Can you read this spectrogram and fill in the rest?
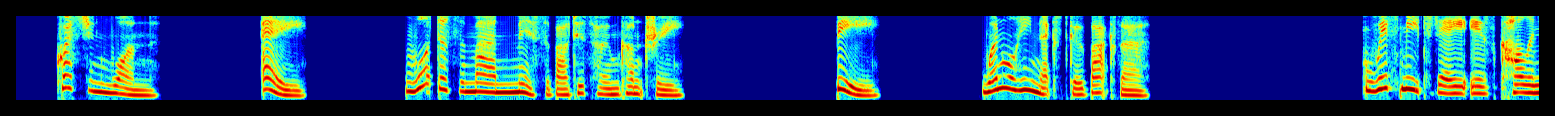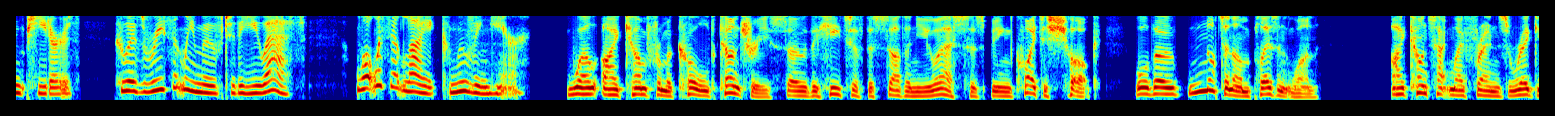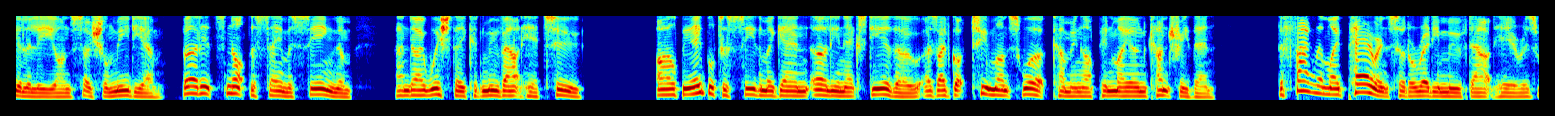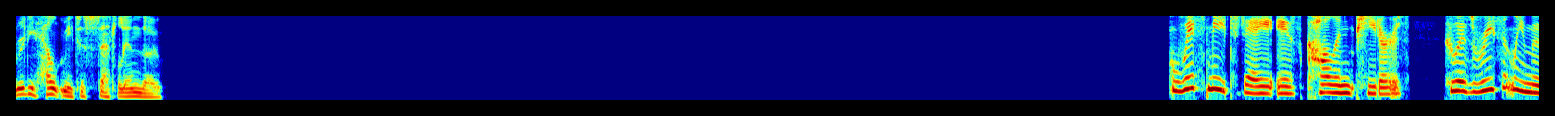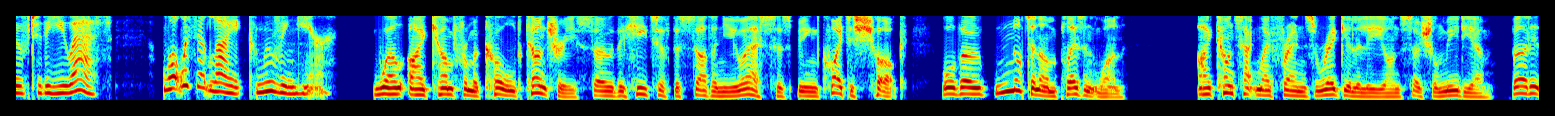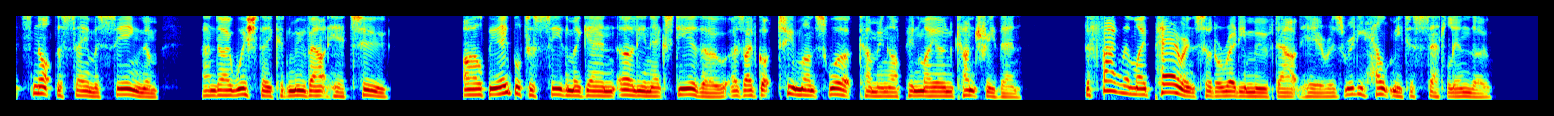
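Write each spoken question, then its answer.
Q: What does the man miss about his home country?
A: his friends

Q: When will he next go back there?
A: early next year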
